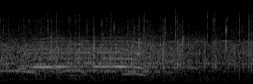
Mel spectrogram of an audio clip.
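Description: An audience claps their hands in a dense, steady wash of applause, loud and continuous for the whole stretch, with faint tonal sounds drifting underneath.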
